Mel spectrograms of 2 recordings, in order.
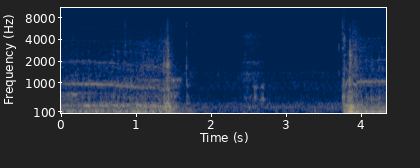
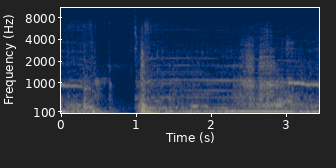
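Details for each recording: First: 2000 Ford F250 Super Duty 7.3 diesel power window, after loosening and moving the track: the motor whirs normally, then its pitch sags as the glass gets really slow near the bottom. Owner suspects a dirty track is binding the glass. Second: 2000 Ford F250 Super Duty 7.3 diesel power window, fixed by bending out the track the glass had been pushing out: the motor hums steadily as the glass drops quickly and evenly to the bottom. Normal operation.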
